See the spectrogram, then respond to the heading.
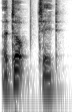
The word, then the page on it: adopted: British English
